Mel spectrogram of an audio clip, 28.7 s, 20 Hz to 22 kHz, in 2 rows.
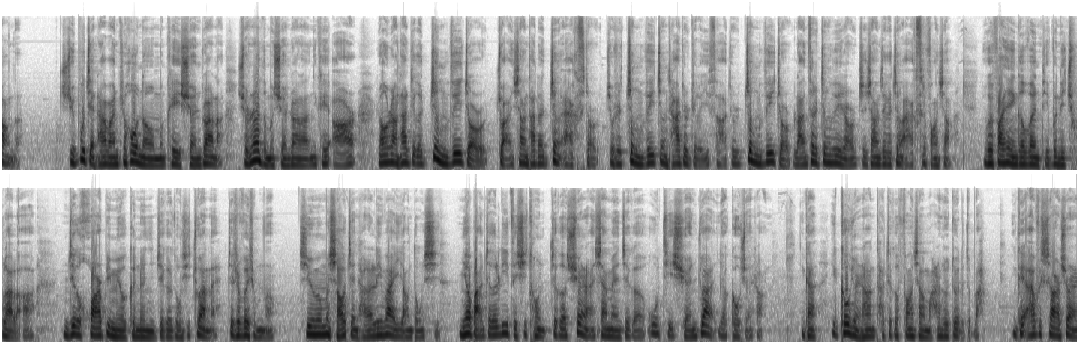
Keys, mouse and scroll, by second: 0.1 r, 5.2 r, 11.8-12.6 scroll down 3, 12.6-13.1 scroll down 1, 13.1 click, 13.5-14.4 scroll up 4, 15.0-19.1 middle drag, 19.1 click, 19.3 click, 24.7 click, 25.7 scroll up 3, 26.3-27.8 shift+middle drag, 27.8 click.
